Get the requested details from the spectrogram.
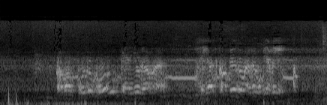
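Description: A man talks over a radio loudspeaker, sounding thin and tinny.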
